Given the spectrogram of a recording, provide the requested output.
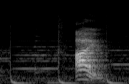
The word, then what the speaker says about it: I've: It is pronounced as v, I've.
